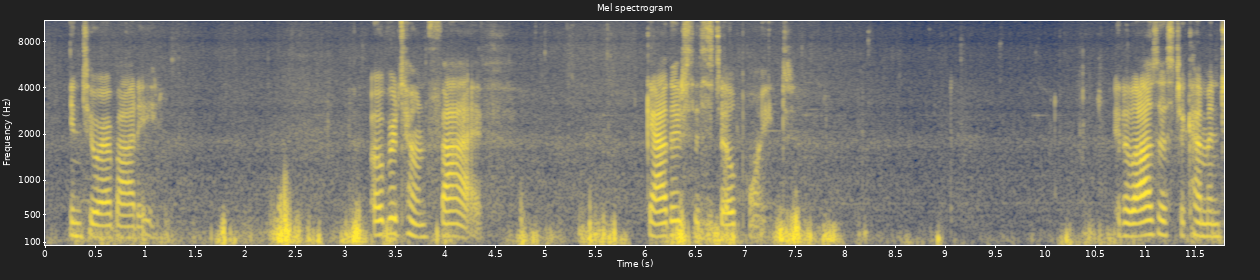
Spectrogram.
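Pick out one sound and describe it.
A woman speaks calmly and closely to the listener.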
